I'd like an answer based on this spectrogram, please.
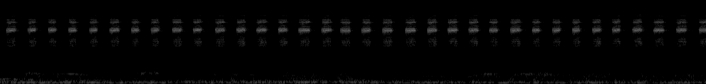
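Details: Summer cicadas singing in the morning: a high, buzzy pulsed drone repeated in even bursts about twice a second, steady throughout with faint low rumble beneath.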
